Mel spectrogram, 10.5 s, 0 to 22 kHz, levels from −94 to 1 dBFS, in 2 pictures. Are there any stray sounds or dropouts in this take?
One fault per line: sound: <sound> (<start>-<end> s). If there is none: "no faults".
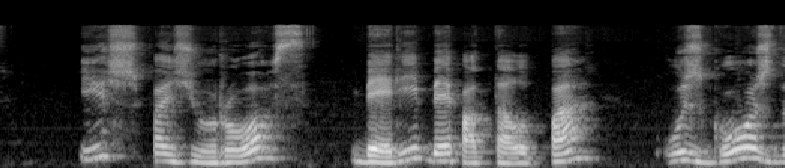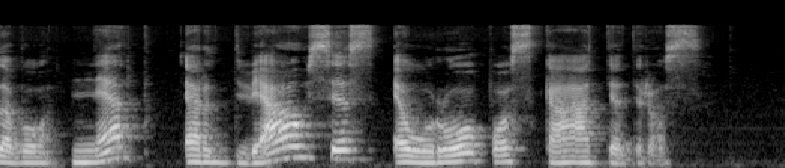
no faults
